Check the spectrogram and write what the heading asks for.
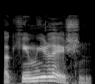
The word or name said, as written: accumulation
